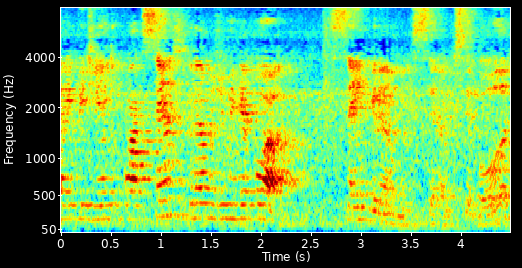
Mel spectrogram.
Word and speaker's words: mirepoix: A pronúncia em francês é mirepoix, quando tem O e X no final.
